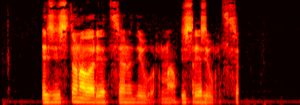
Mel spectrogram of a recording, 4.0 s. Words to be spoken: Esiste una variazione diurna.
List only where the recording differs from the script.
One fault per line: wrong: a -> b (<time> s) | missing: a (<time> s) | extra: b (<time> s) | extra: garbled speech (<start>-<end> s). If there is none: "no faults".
extra: garbled speech (2.4-3.2 s)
